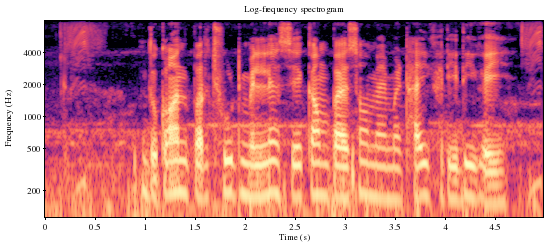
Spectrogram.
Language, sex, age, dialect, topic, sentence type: Hindi, male, 18-24, Kanauji Braj Bhasha, banking, statement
